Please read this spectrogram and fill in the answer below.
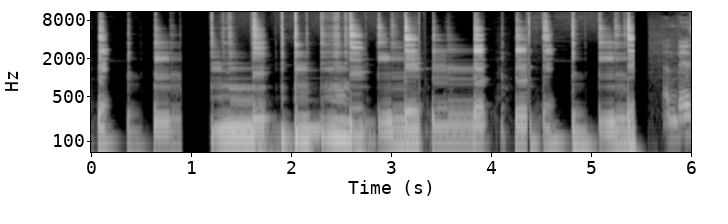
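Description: Slap bass line playing back solo: plucked and popped electric bass notes with heavy low end, run through EQs and saturation. The line breaks off briefly about a second in and stops shortly before the end.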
